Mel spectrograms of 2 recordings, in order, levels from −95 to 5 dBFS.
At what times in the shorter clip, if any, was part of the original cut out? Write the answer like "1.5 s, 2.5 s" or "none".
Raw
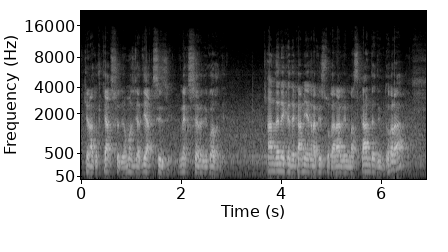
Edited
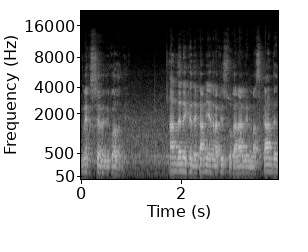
none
